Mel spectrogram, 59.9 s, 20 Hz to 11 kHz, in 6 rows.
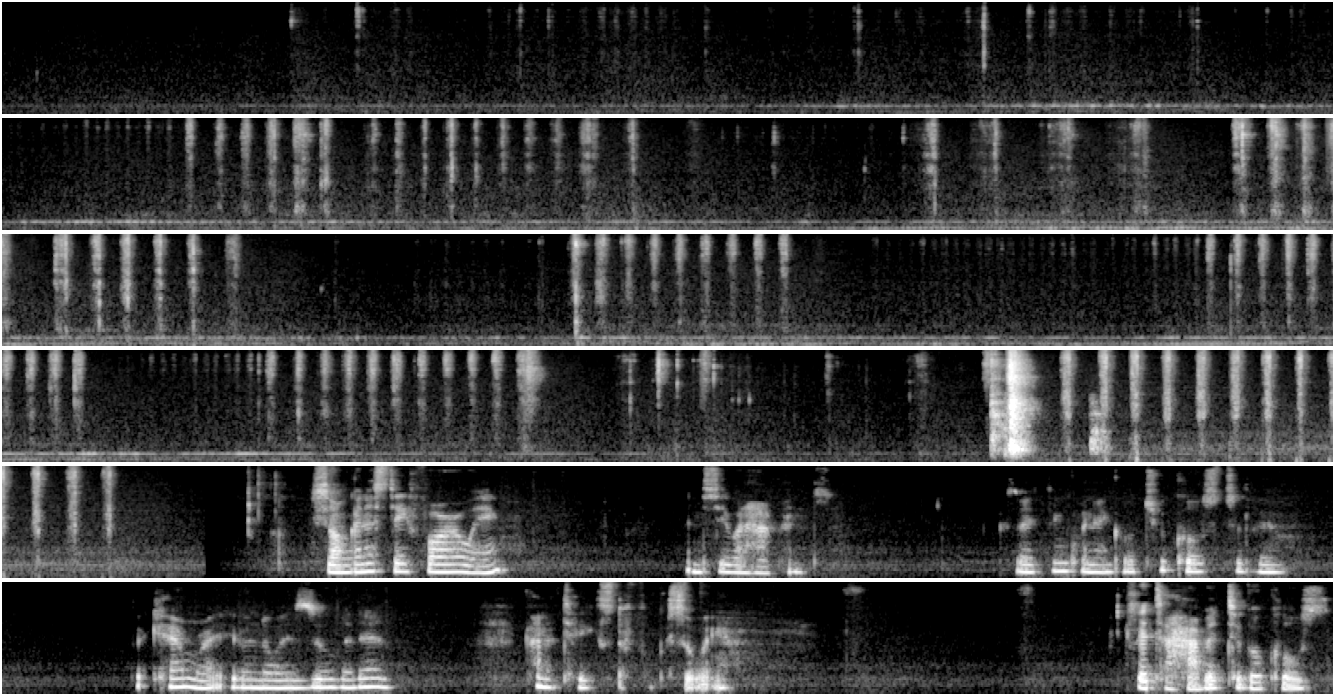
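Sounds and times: scratching scalp through hair: 0:02.6 - 0:05.4, 0:06.3 - 0:15.8, 0:16.7 - 0:21.8, 0:23.0 - 0:35.6, 0:36.7 - 0:40.8.

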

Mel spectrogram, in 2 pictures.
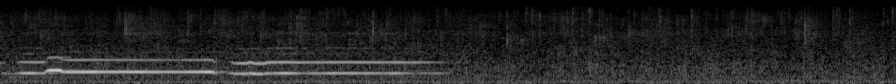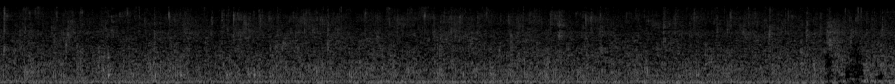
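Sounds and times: flute holding a note: 0:00.0 - 0:04.6
rain pattering on tent roof: 0:00.0 - 0:17.9.

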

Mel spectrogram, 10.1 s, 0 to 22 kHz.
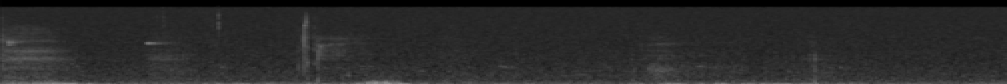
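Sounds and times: low microphone hiss: 0:00.0 - 0:10.0.

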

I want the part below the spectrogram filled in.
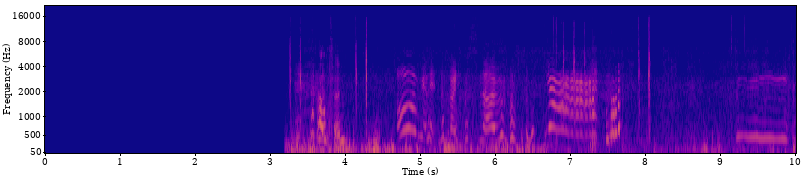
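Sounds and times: high-pitched warbling laughter: 0:07.1 - 0:07.8.

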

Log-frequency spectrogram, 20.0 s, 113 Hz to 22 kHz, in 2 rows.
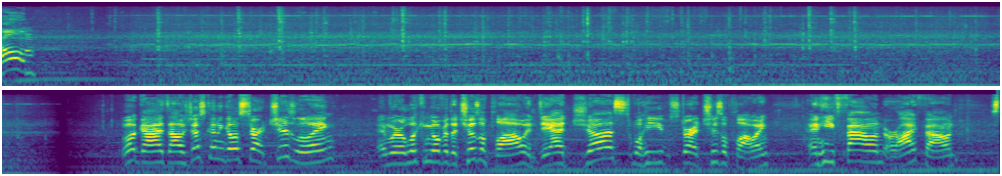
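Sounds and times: tractor engine running: 0:00.0 - 0:19.9.

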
